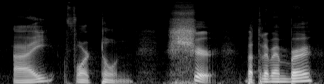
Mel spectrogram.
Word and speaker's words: 是: h i for tone sure but remember we don't need to read the letter i at the last part of this word so it's just pronounced as sure now the meaning of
